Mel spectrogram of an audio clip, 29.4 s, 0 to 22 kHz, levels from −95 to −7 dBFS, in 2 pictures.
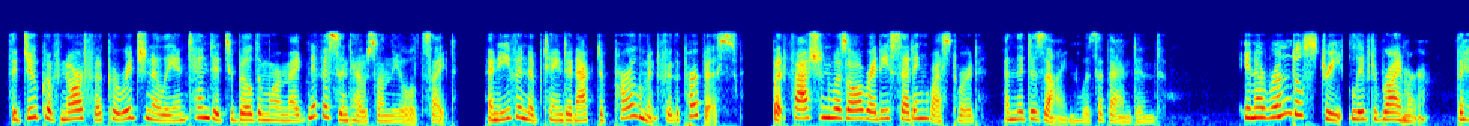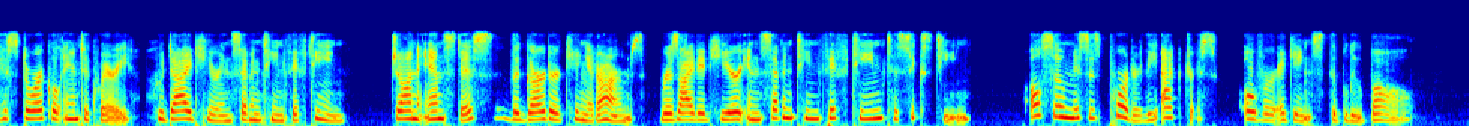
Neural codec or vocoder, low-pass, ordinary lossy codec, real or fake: none; 7.2 kHz; Opus, 16 kbps; real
